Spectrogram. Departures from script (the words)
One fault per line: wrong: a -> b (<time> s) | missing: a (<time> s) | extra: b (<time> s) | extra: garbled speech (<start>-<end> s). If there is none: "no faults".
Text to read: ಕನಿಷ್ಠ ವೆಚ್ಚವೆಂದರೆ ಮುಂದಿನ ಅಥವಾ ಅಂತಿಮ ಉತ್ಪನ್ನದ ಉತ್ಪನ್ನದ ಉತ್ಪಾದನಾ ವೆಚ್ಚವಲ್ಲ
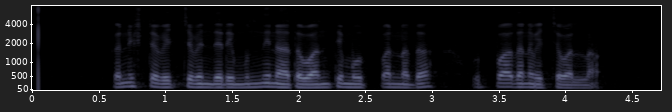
missing: ಉತ್ಪನ್ನದ (2.9 s)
